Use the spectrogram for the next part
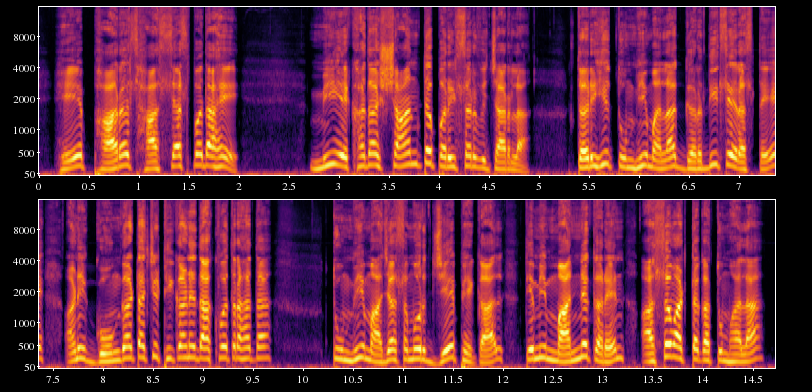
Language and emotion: Marathi, angry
